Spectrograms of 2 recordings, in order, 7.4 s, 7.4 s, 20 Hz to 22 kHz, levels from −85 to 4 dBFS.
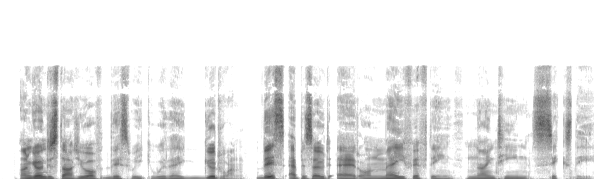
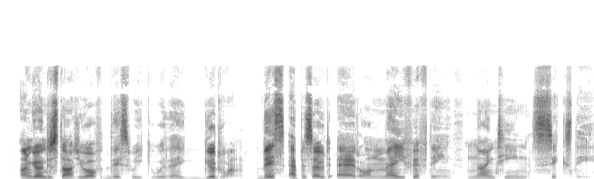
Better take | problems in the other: first | thin; very; fading below 750 Hz

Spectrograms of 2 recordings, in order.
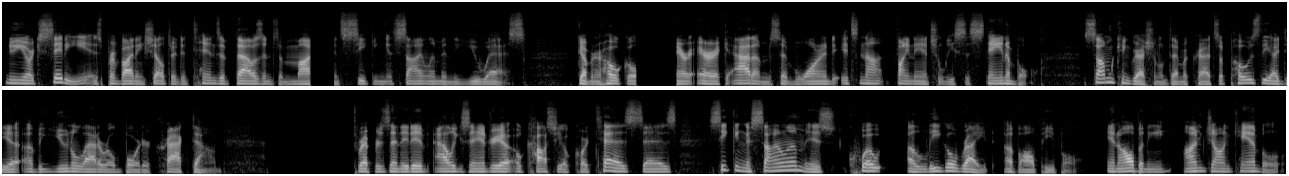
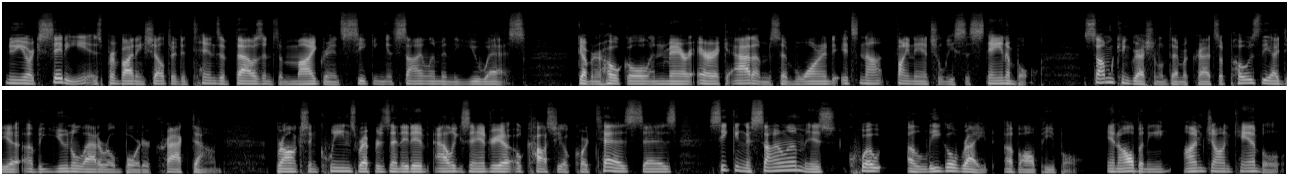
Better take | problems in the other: second | audio cutting out; at 3 s, at 6.5 s and at 16 s for 1 s

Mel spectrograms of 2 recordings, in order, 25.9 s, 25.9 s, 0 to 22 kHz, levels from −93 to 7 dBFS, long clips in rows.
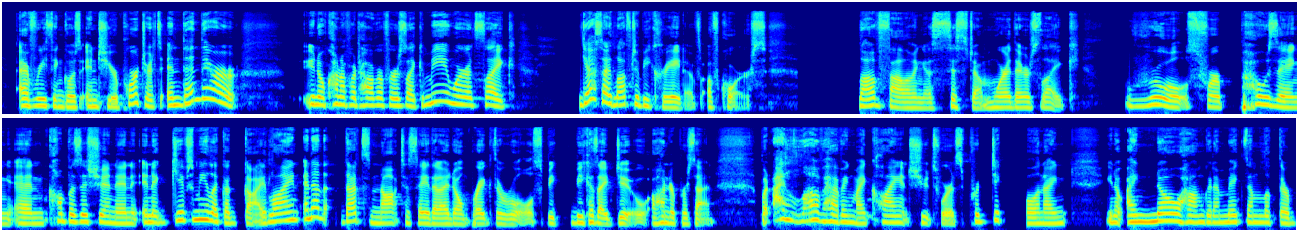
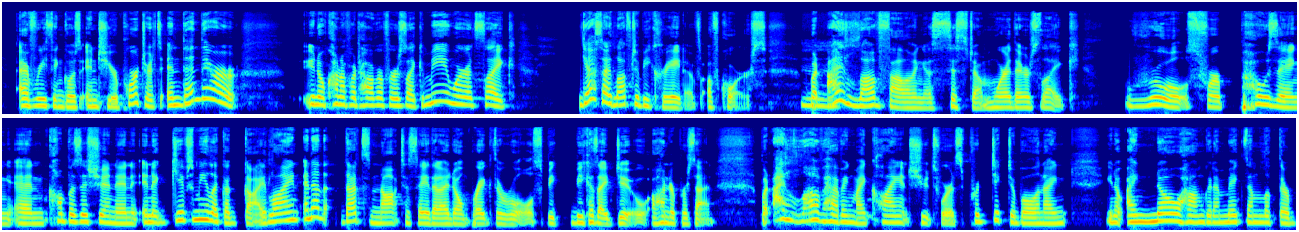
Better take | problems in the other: second | audio cutting out; at 8 s for 0.5 s and at 23 s

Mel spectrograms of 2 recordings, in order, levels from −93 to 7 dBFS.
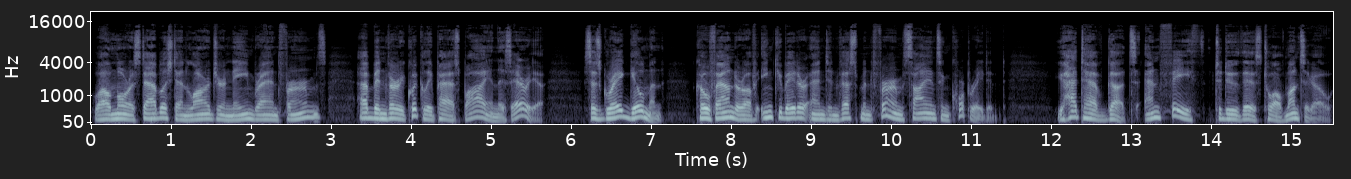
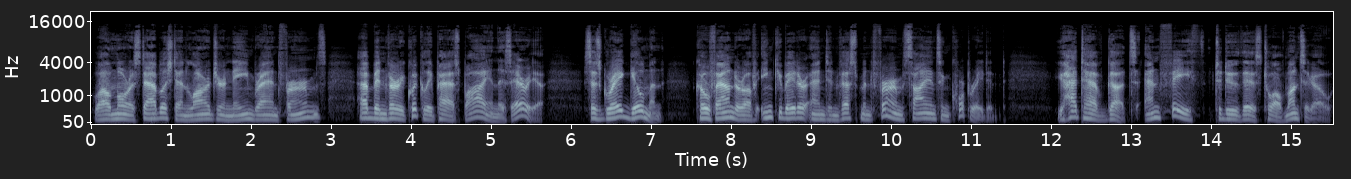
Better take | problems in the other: first | thin; somewhat; fading below 1 kHz

